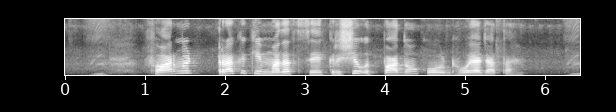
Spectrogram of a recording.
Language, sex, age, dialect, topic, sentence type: Hindi, female, 18-24, Kanauji Braj Bhasha, agriculture, statement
